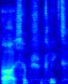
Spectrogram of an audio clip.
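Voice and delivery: whispered regret; whispering. Real, not acted. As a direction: breathe it out softly. Misclick admission.

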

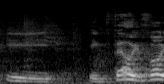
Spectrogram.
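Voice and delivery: mild frightened whimper; a hint of a terrified teenager; slow, frightened boy. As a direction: drag the words out like a scared kid. Boy describing the scratching.

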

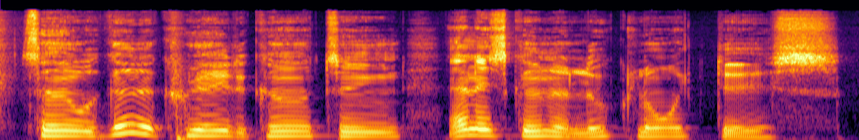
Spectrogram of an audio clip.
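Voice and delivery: a light mock studio-boss voice; a hint of a goofy pitching producer; silly put-on voice. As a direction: lightly voice a bland cartoon executive. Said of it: "I don't know why I use that voice".

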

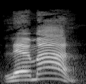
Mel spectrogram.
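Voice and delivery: high, loud why; exasperated outcry. Acted. Man berating himself for the quarrel, exasperated. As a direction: cry it out in mock despair.

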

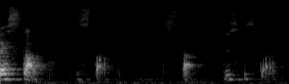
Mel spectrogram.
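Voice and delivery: hushed whisper, slowing down; whispered plea. Retold or imitated. Begging her nagging dad to stop, whispered. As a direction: hiss it to make him stop.

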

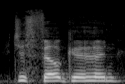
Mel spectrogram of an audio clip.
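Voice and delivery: put-on slow, small child's admission with a laugh; sheepish kid. Son admitting to dad why he bit, slow and sheepish. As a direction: own up guiltily. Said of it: "So why did you do it?".

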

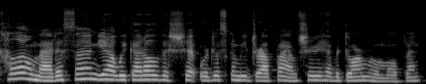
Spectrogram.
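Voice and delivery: sarcastic pretend call, starting big and easing off. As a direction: lay on the fake cheer, sarcastically. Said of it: "My sarcastic light flips on".

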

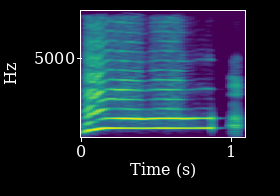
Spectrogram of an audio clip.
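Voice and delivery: high, loud whoop; excited whoop. Real, not acted. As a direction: cheer it out. Celebrating fiftieth episode.

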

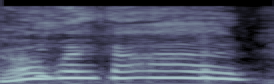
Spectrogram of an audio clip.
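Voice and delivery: mock high-pitched fan gasp; excited mom. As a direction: squeal it like a starstruck mother. Mom freaking out over Jess news.

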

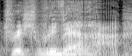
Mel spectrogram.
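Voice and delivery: lightly hammed-up Spanish-style accent on the name; random put-on accent. Imitating Kyle's name in the movie, random put-on accent. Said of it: "random accents that they would get".

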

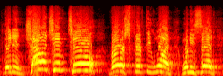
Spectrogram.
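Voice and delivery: rising into a full-voiced sermon shout; preaching at full force. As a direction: drive it home from the pulpit, climbing.

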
